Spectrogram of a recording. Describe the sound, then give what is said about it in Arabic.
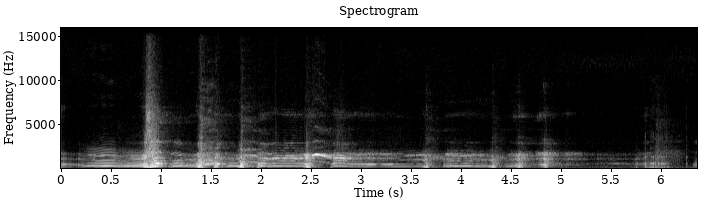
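A man is seized by a fit of coughing: many harsh, fairly loud bursts in an uneven run, with strained, voiced gasps and rasping breaths between them. “تنتابه نوبة سعال، يعود إلى النور فيجلس، يمسح فمه”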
